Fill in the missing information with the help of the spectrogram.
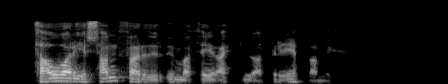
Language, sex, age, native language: Icelandic, male, 30-39, Icelandic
